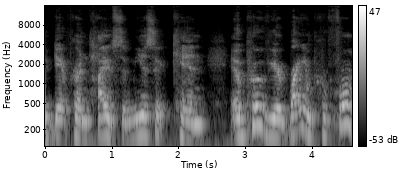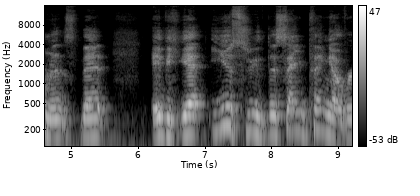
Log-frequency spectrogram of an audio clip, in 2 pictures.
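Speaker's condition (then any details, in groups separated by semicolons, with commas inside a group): Brain injury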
